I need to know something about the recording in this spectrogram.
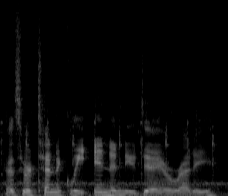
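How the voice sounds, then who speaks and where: A woman's voice: on the low side, fairly even intonation, quick pace, fairly bright tone, slight background noise. A woman streaming a game, giving casual, informal commentary as she thinks aloud. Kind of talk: casual livestream gameplay commentary. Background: game music.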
